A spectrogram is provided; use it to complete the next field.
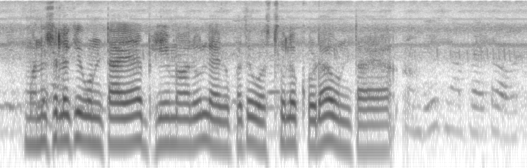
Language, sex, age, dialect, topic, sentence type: Telugu, male, 31-35, Telangana, banking, question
